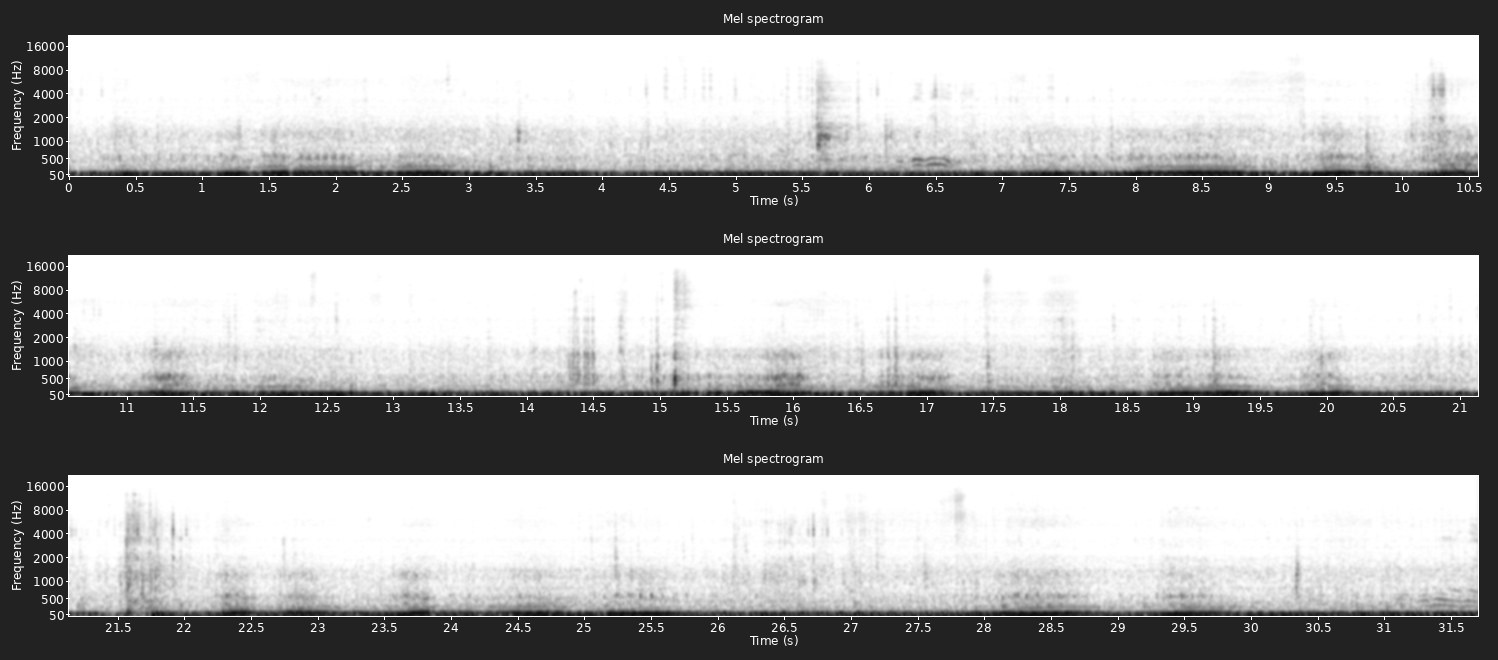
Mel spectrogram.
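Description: Birkin Seven open sports car's engine running at low speed while the car moves slowly, a heavy low rumble picked up by the car-mounted camera.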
